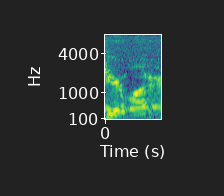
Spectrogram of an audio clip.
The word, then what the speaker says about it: Shearwater: Shearwater, Nova Scotia. How do you spell that? Name of a bird, Shearwater, S-H-E-A-R, water. Oh, okay. One word, Shearwater. Okay. It's a seabird.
